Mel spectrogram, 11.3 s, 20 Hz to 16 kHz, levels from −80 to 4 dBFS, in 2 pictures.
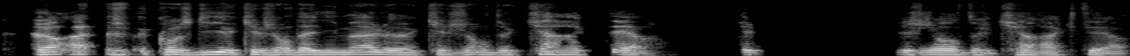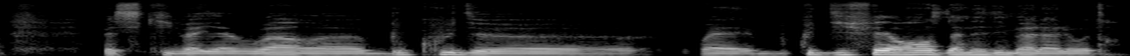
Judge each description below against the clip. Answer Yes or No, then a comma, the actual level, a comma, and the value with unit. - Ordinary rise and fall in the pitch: Yes, average, 3.7 semitones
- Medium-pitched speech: No, low, 120 Hz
